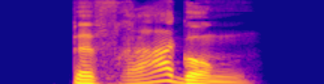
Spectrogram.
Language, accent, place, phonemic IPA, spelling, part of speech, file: German, Germany, Berlin, /bəˈfʁaːɡʊŋ/, Befragung, noun, De-Befragung.ogg
- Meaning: interrogation (act of interrogating or questioning)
